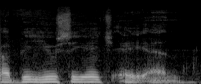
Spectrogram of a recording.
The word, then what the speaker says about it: Buchan: There's a character, Buchan. Buchan, how do you pronounce it? Bucking, yeah.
